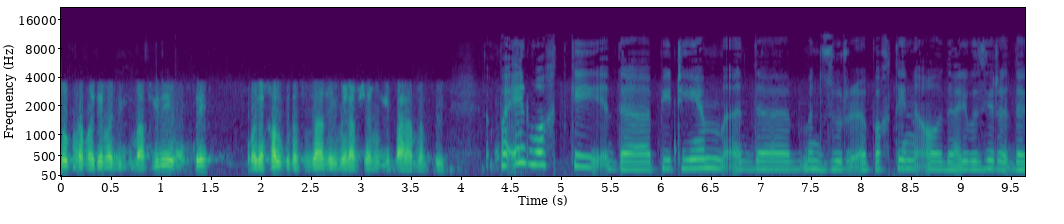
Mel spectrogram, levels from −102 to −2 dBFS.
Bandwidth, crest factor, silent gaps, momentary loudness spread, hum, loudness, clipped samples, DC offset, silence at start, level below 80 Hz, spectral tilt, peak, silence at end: 11 kHz; 22 dB; none; 11 LU; none; -38 LUFS; under 0.1%; under 0.1%; 0 s; -80 dBFS; -6.5 dB/octave; -16 dBFS; 0 s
